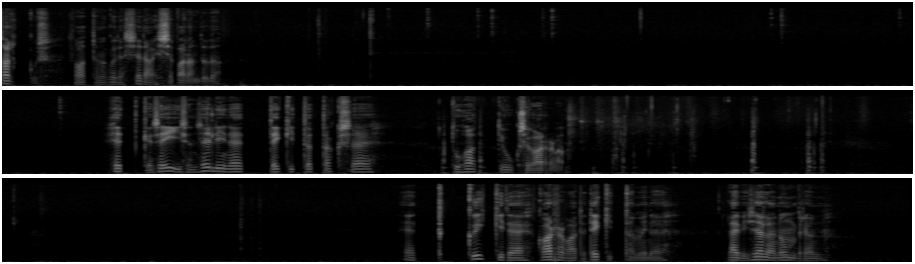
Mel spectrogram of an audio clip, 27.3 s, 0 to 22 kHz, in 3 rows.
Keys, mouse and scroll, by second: 3.0 Escape, 3.8 middle click, 4.8 right click, 5.4 right click, 7.6 click, 8.9 click.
